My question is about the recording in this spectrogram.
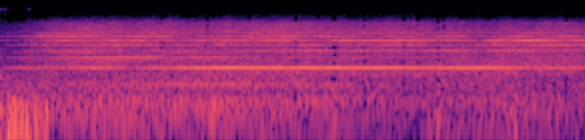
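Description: Military jet engine running, giving a steady high-pitched turbine whine over a rushing noise.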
